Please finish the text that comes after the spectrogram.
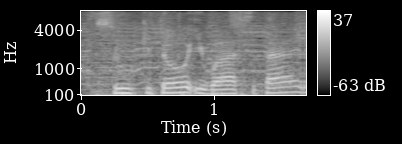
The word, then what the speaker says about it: Suki to Iwasetai: Suki to Iwasetai?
